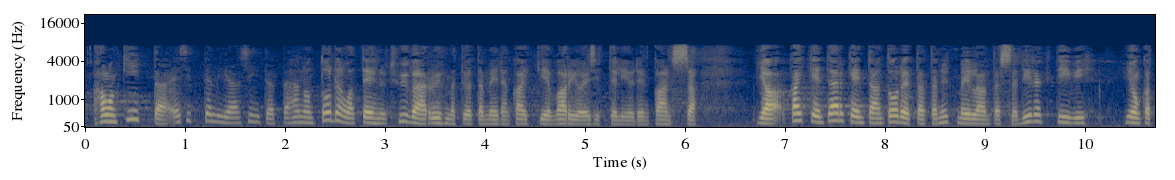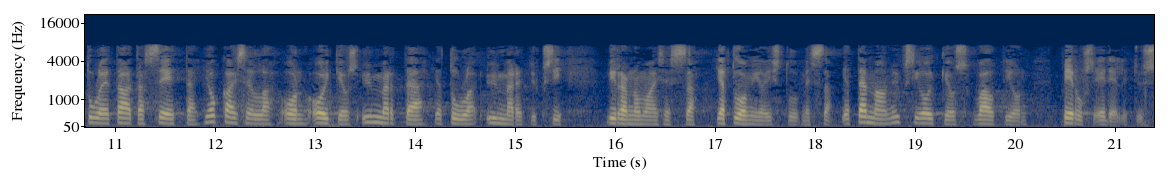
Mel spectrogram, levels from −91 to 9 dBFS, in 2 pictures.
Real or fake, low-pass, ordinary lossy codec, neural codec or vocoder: real; 7.2 kHz; none; none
